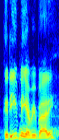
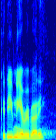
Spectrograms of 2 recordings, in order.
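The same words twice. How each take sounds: First: It is said with lots of energy and enthusiasm. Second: It is said with little energy or enthusiasm. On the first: The speaker calls it right. "That's better" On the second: The speaker calls it wrong. "maybe I didn't say that with enough enough enthusiasm"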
